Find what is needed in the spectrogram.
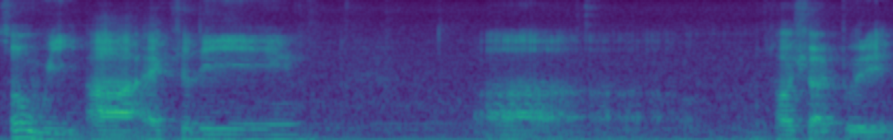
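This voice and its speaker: In a strong Singaporean accent, a man talks at a fairly slow pace and a fairly low pitch, with audible room echo and noticeable background noise. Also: fairly even intonation. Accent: thick Singaporean. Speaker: indie game developer streamer. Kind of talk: casual dev livestream chat. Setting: livestream on camera.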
